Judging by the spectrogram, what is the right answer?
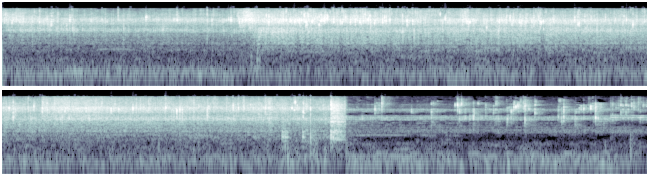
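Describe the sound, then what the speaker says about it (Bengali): Pieces of taro leaf snack deep-frying in hot oil in a wok, a dense, steady sizzle that swells and then thins out near the end, with no talking. "ভাজার জন্য আমি কড়াইয়ে তেল দিয়ে দেব"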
